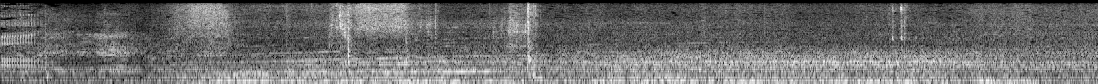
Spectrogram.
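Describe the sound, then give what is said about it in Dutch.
A Hyundai Kona Electric car driving on a test drive, with a steady low rumble of tyres and road noise and no engine roar, plus a few faint clicks and brief high swishes along the way. “die genoot van het geluid... of misschien wel het gebrek aan geluid van die Hyundai Kona.”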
